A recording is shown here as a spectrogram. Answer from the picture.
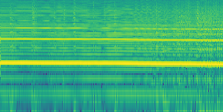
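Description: A Banjara bhajan singer holding one long, steady note into the microphone, the pitch sagging slightly near the end.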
